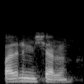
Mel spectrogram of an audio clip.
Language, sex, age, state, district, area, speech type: Telugu, male, 18-30, Telangana, Mancherial, rural, conversation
